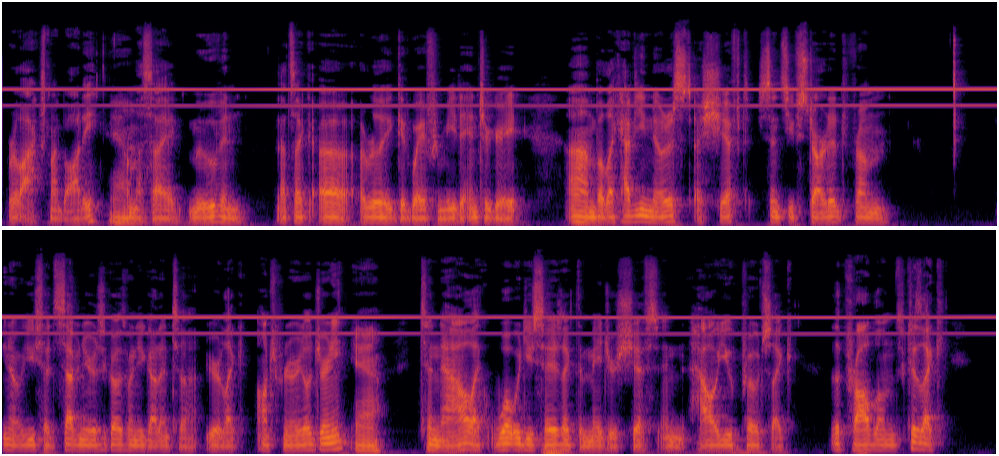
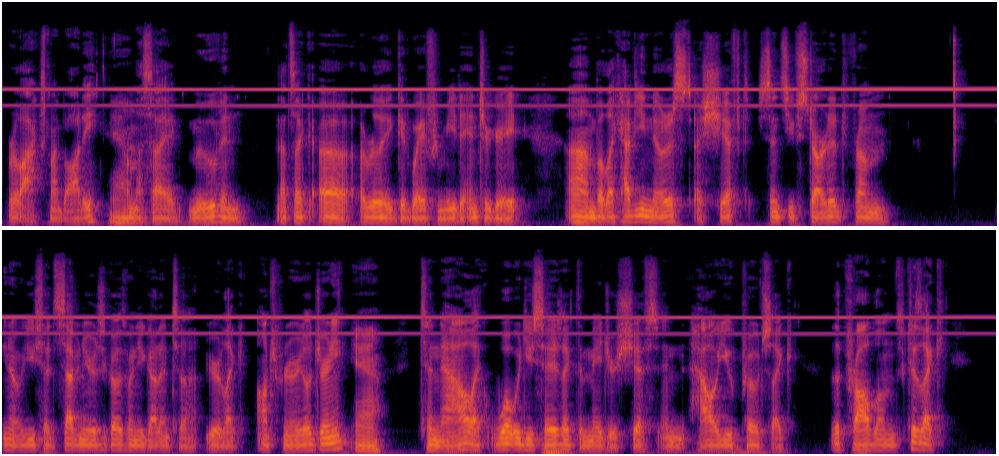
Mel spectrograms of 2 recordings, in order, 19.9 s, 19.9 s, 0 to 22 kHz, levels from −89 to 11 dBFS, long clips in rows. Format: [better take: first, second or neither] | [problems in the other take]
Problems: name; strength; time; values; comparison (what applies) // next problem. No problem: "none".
neither | high-pitched whine; loud; throughout; 4.5 kHz, 7 dB below the speech; the same in both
